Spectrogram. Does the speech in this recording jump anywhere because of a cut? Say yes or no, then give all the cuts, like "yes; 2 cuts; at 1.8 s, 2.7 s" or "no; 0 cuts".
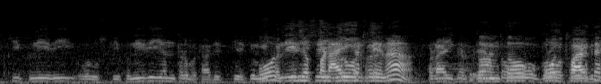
no; 0 cuts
